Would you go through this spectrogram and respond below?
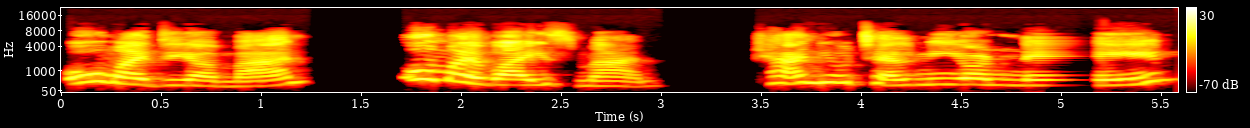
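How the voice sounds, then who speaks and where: A woman voicing an imperious, quick-tempered male emperor in a folk tale, commanding and formal. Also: sits high, animated, voice pushed down. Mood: pleased, gracious.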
